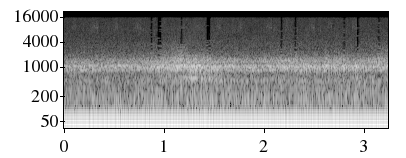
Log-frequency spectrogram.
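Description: A truck passes by in the other direction with a brief whoosh.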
